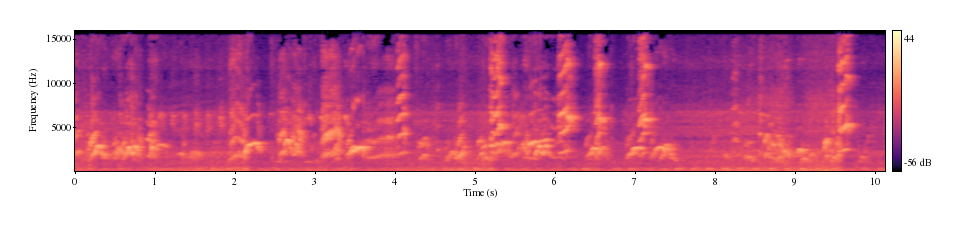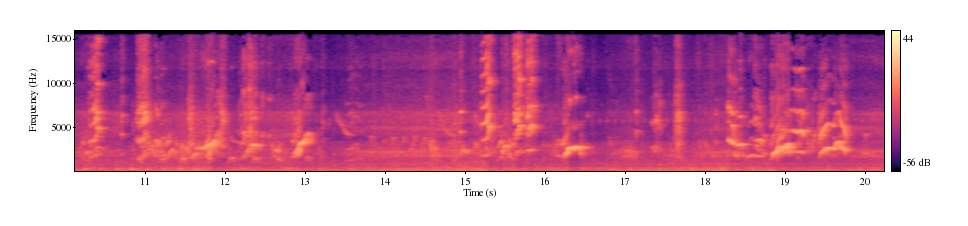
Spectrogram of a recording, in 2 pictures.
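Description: Many caged pet birds, cockatiels among them, chirping and squawking in quick, overlapping calls throughout, over a faint steady low hum.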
